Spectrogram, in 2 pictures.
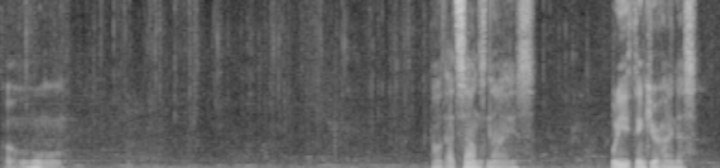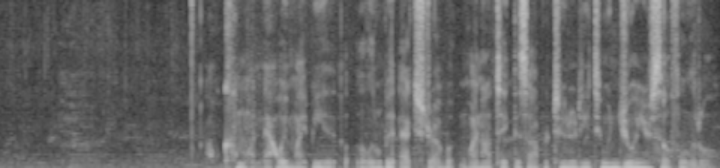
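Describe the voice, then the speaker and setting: A man playing a devoted, easily flustered young knight in an intimate roleplay audio drama, speaking politely and haltingly with soft attentiveness. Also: deep voice, a little hiss or hum. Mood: gently coaxing.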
